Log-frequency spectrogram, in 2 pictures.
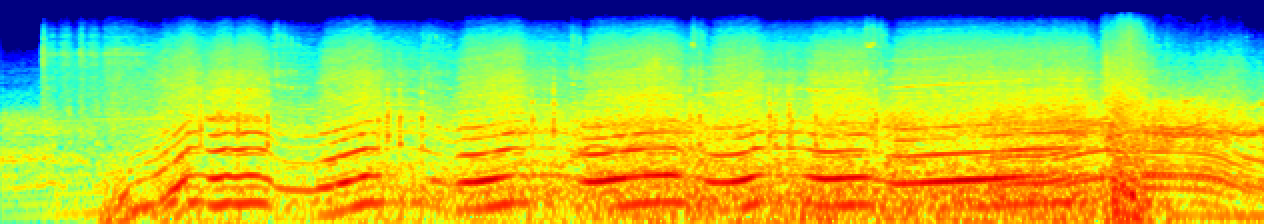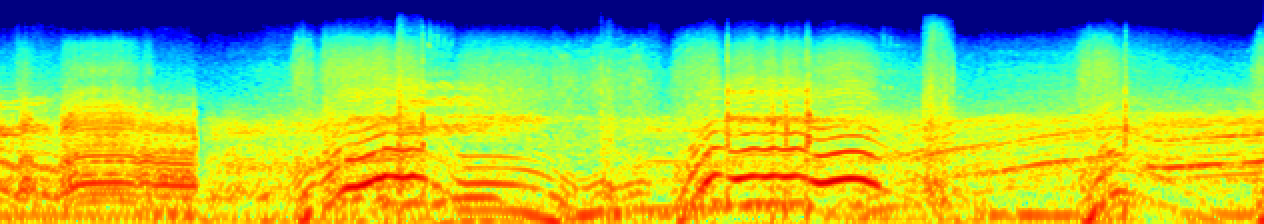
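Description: A car engine revs hard, rising and falling as gears change.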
